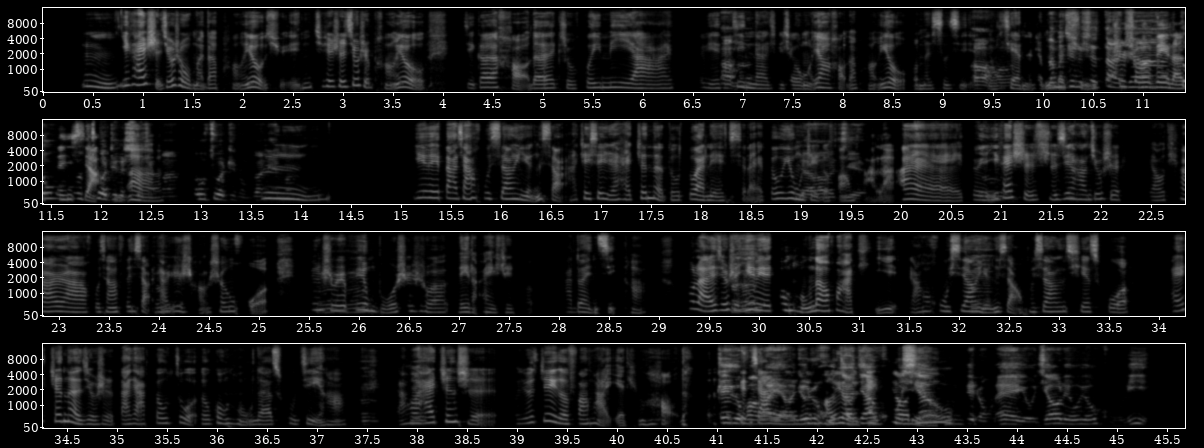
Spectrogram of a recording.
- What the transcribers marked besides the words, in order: laughing while speaking: "好的"
- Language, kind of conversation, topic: Chinese, podcast, 你怎么把新习惯变成日常？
